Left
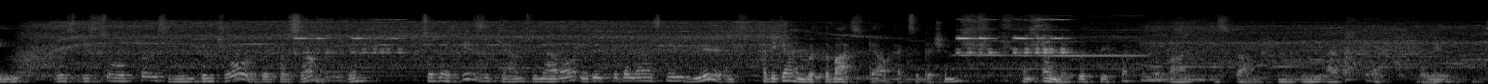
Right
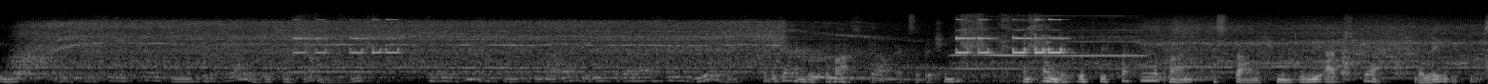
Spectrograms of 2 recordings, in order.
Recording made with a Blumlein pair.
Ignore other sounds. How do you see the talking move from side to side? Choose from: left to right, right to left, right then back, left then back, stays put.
left to right.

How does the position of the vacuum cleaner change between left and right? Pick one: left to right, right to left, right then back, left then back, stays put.
stays put.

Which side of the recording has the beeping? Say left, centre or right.
right.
